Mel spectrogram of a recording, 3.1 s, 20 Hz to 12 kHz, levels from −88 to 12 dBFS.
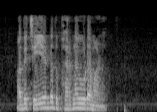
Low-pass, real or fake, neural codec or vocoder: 7.2 kHz; real; none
